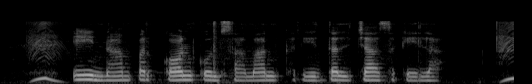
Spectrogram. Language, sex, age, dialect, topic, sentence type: Bhojpuri, female, 18-24, Northern, agriculture, question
